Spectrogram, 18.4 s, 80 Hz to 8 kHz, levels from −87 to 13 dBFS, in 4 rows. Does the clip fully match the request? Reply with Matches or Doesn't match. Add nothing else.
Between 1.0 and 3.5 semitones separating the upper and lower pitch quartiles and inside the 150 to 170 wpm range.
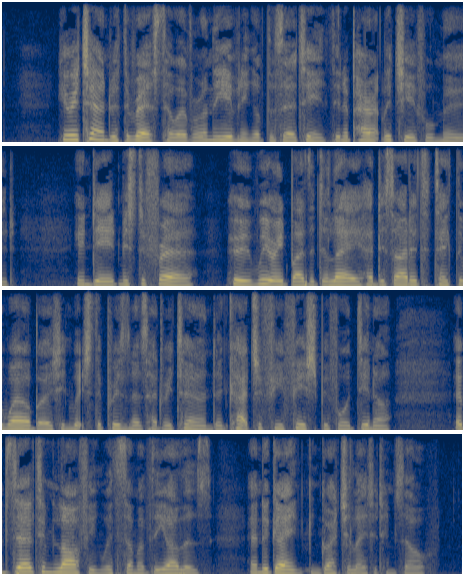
Doesn't match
